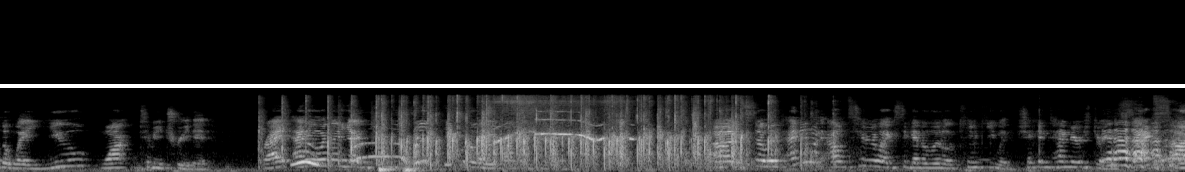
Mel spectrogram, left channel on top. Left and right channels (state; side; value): silent; left; digital silence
